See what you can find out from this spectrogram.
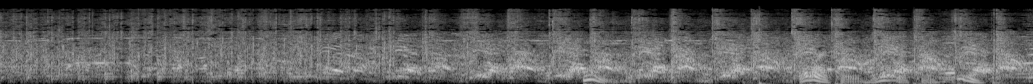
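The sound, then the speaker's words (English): A Cuban group chants as a loud crowd. Shouted voices repeat in a steady, regular rhythm with strong pulses that run continuously throughout. “Here's another Cuban group chanting.”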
